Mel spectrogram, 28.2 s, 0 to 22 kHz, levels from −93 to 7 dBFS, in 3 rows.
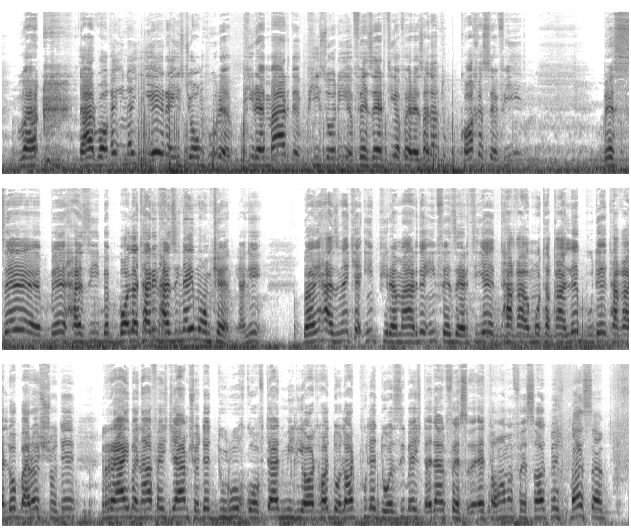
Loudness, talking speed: -16 LUFS, 110 wpm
